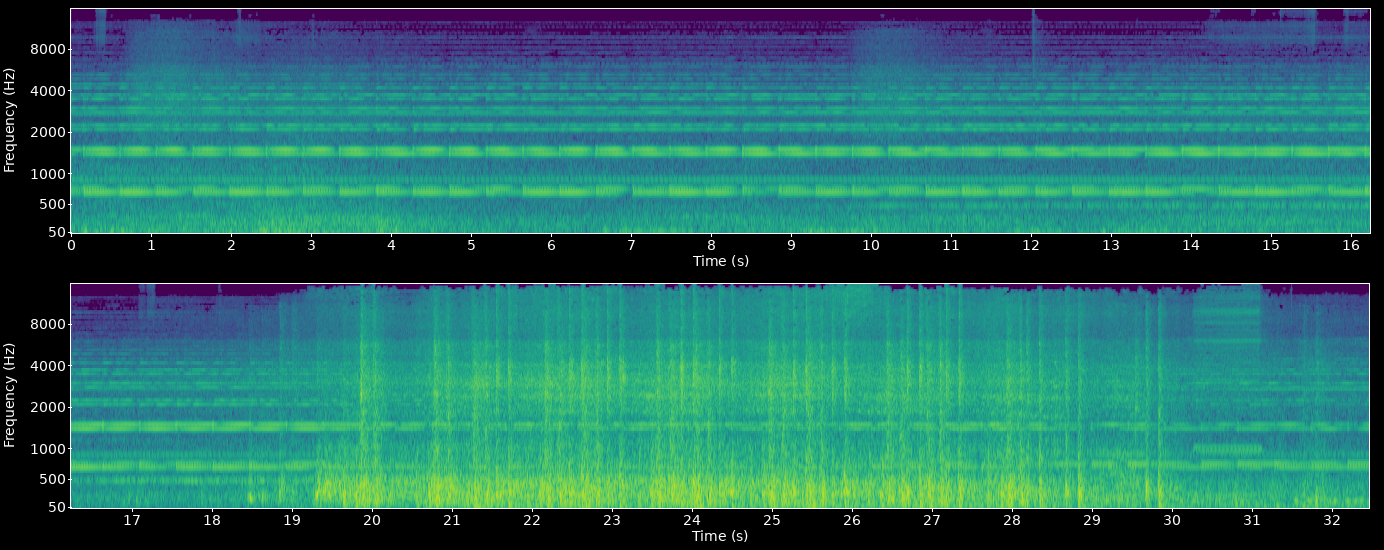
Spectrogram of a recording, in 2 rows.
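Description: Japanese railway level-crossing alarm ringing steadily, an evenly repeating two-tone electronic ding. About 19 seconds in, an electric train passes, much louder than the alarm, its wheels clacking rapidly over the rail joints until the end.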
